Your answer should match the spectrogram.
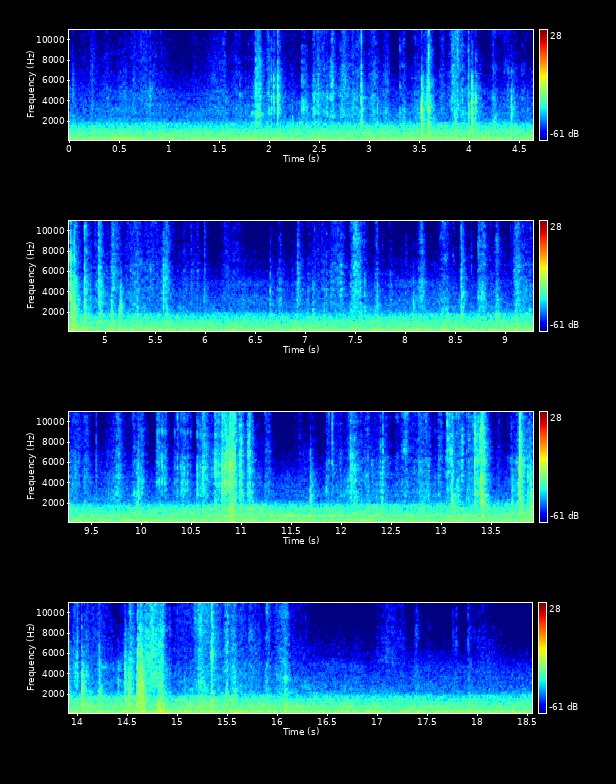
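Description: Crinkling and rustling of brown kraft packing paper and cardboard as a shipping box is unpacked by hand. Short, scattered crackles come at irregular intervals and are busiest in the last third.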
